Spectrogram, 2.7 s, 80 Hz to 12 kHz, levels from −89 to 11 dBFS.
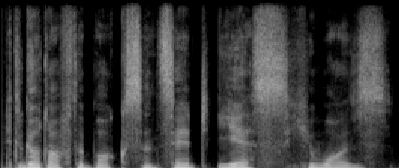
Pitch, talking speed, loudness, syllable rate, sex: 140 Hz, 225 wpm, -20 LUFS, 4.2 syllables/s, male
